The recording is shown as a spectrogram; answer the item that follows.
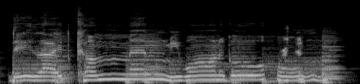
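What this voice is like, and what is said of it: Sung impression of a singer. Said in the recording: “I apologize for this impression ... That was a good impression ... You could pass for Harry.”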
